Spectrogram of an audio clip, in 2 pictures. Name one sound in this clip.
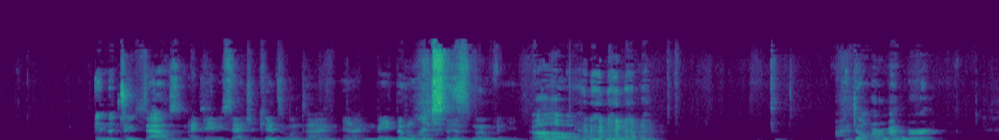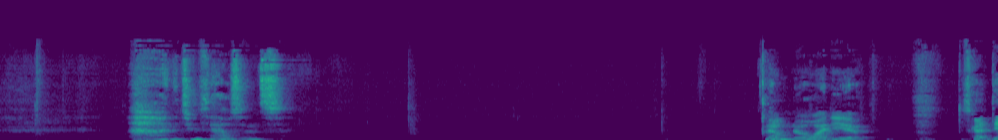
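A second young man speaks calmly close to a microphone.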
